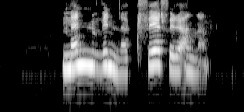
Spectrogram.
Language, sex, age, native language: Icelandic, female, 9, Icelandic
